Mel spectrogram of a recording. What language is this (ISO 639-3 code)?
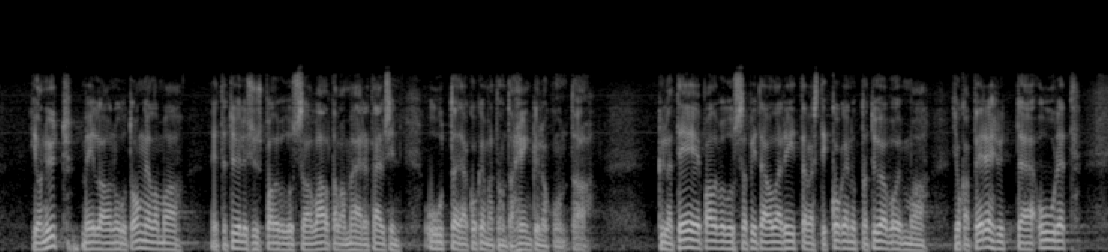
fin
